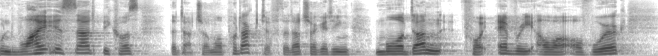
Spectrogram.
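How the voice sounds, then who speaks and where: A man with a German accent, medium pitch, a bright, sharp tone, ordinary pitch variation, and a moderate pace. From Germany. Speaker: think tank director, economist. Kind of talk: speech. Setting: live audience at an event.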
